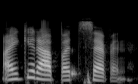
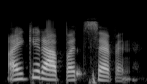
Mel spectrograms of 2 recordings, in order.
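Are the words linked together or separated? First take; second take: linked; linked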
